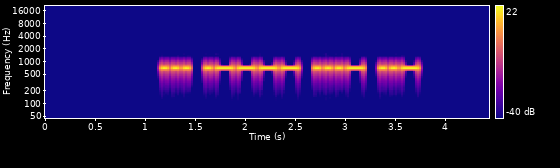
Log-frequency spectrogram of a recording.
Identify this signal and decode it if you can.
Morse code, heard as a keyed tone, about 22 wpm, 700 Hz. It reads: S1VU
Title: Four Challenging Letter-Number Combinations 22wpm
